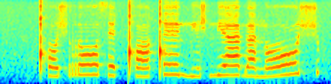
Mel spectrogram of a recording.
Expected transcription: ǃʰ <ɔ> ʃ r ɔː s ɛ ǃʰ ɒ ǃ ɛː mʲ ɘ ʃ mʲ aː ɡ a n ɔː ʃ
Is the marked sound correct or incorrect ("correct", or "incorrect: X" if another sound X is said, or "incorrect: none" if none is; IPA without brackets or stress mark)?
correct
